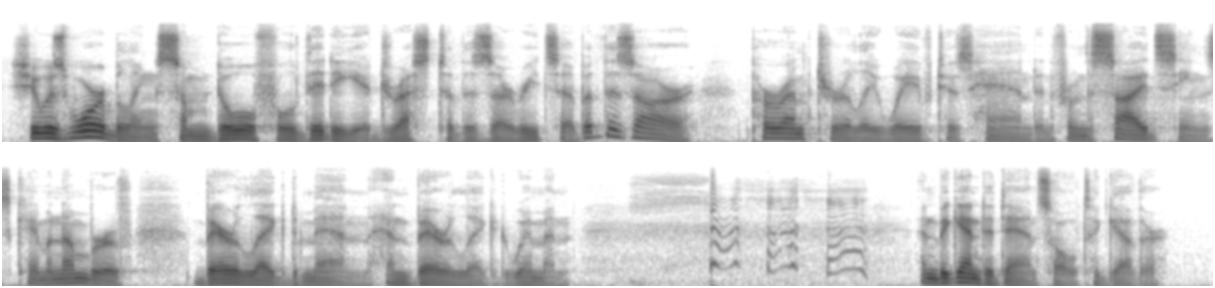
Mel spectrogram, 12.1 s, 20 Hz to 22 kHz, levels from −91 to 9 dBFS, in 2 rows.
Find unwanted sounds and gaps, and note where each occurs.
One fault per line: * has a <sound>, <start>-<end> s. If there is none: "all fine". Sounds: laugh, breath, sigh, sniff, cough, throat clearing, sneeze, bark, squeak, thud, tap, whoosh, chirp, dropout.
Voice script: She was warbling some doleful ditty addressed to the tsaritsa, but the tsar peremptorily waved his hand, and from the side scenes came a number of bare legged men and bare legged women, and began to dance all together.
* has a laugh, 9.2-10.4 s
